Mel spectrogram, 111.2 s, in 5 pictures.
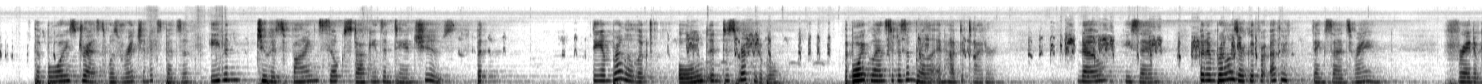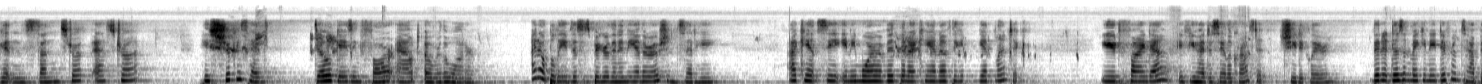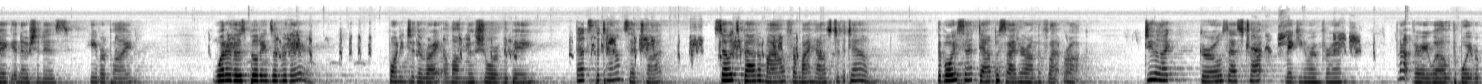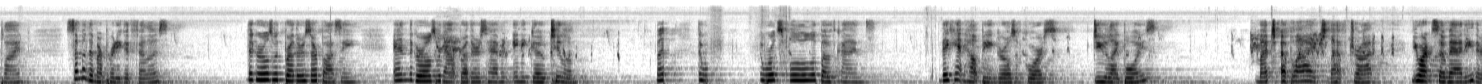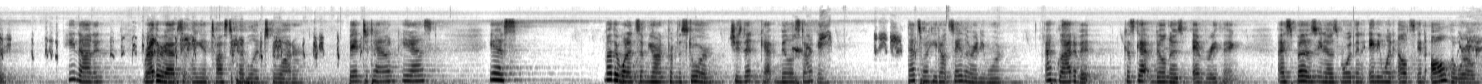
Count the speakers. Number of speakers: one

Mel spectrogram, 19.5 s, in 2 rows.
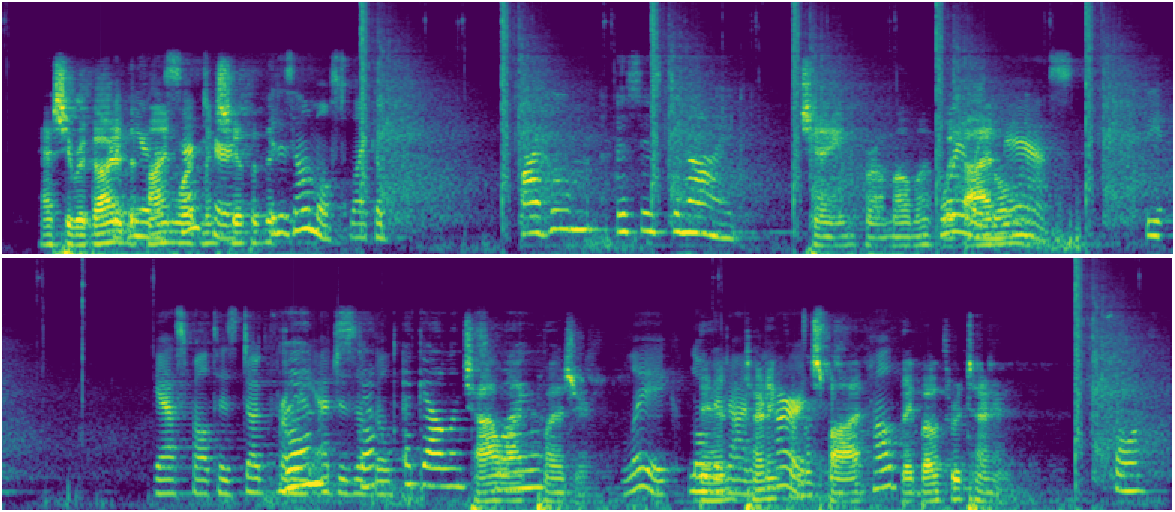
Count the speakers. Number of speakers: three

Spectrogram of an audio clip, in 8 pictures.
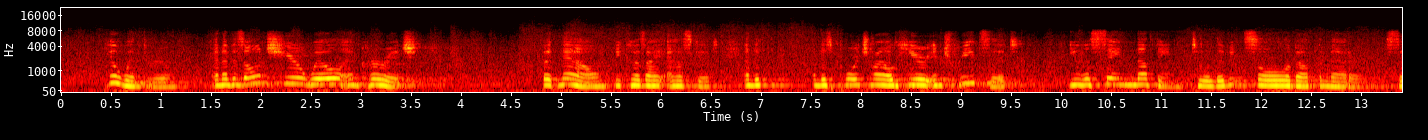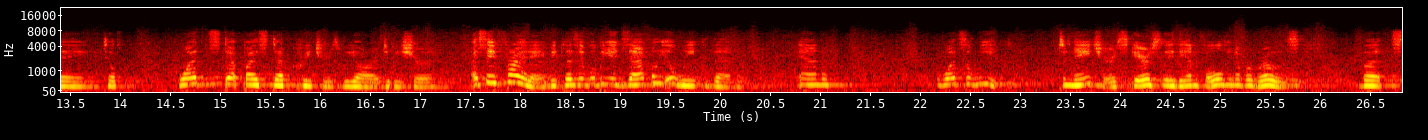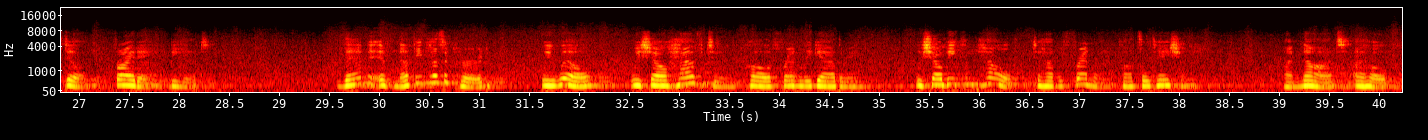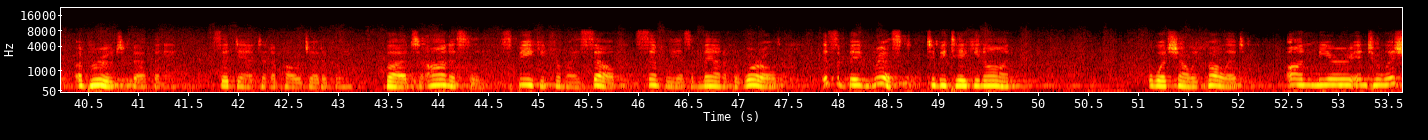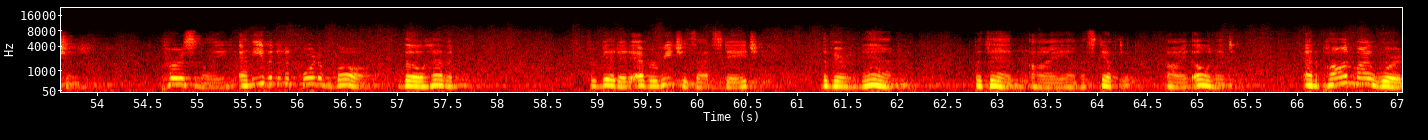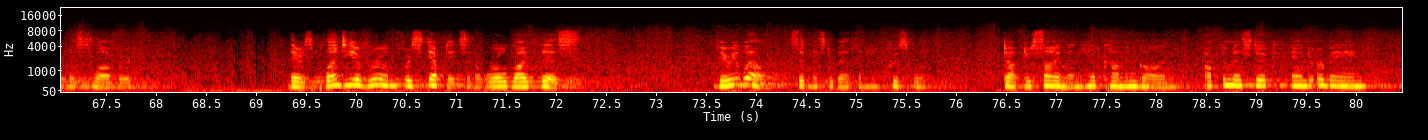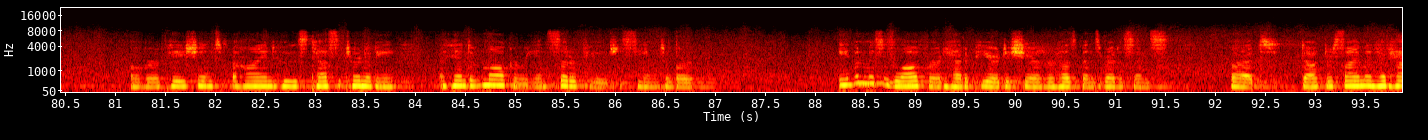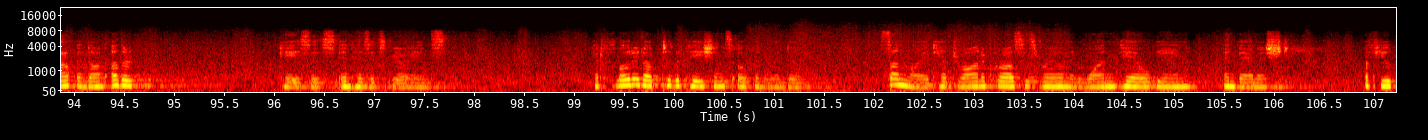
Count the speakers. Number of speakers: one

